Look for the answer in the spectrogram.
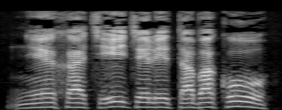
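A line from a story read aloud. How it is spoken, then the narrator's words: Roared. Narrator (Russian): проревел Гун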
